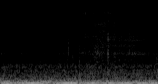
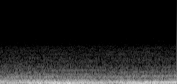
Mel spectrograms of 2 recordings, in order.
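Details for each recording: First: Mazda CX-5 2.0 idling with check engine light, codes P0302 cylinder 2 misfire and P2302 ignition coil A secondary circuit; non-original coil fitted; low uneven idle rumble with stumble and shaking; misfire persists after clearing codes. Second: Mazda CX-5 2.0, after fixing P0302 cylinder 2 misfire and P2302 ignition coil A codes by replacing an injector; coil fitted is non-original. Smooth, even low rumble pulling cleanly with no stumble under throttle: normal acceleration.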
